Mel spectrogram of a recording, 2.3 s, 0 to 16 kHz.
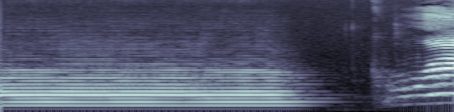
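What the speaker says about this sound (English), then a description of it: "for trombone today, we're going to start with note number 1, concert B flat" A trombone sustains a single steady concert B flat with the slide all the way in, full and close, before it stops and a brief higher-pitched sound begins at the end.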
